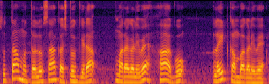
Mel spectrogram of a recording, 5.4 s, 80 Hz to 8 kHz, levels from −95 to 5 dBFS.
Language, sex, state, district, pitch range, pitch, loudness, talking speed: Kannada, male, Karnataka, Bangalore, 125-165 Hz, 145 Hz, -14 LUFS, 80 wpm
